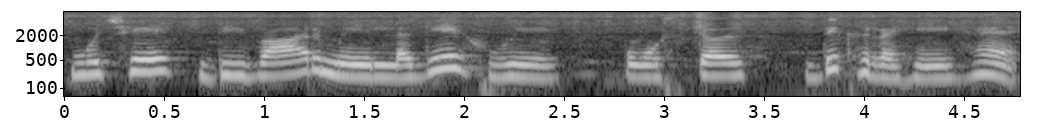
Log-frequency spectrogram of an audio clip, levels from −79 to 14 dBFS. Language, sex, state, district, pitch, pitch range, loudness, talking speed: Hindi, female, Madhya Pradesh, Katni, 205 Hz, 190-235 Hz, -14 LUFS, 115 wpm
